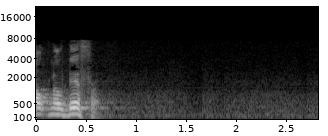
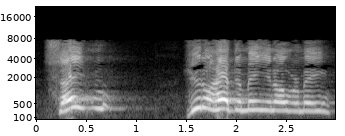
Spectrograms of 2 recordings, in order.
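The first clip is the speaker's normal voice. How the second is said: loud, high, commanding declaration; retold rebuke; 6 semitones higher, 8 dB louder than usual. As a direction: order the devil off with authority. Retells his rebuke of Satan.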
